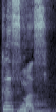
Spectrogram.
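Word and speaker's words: Christmas: तो castle castle फिर क्रिसमस क्रिसमस क्रिस मस टी साइलेंट फिर फैशन फैशन फैशन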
